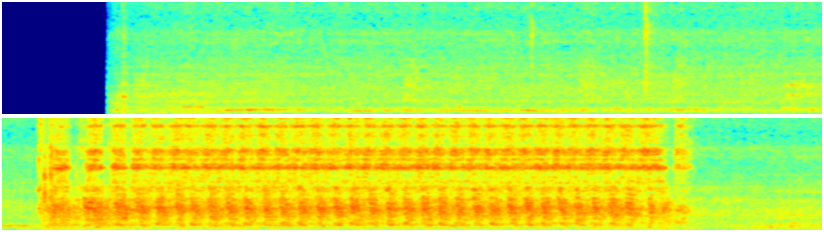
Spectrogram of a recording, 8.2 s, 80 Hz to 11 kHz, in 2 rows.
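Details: GL1000 crank, no start: steady, even starter cranking at about four beats a second for three seconds, but the engine never catches.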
